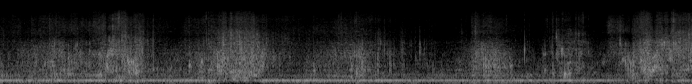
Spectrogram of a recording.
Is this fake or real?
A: fake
